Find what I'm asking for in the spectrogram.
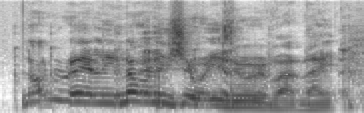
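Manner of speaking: high, rapid mock reply; mock denial. Speaker retelling their reply to an American, high rushed denial. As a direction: rattle it off high and fast. Mimicking own awkward reply.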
